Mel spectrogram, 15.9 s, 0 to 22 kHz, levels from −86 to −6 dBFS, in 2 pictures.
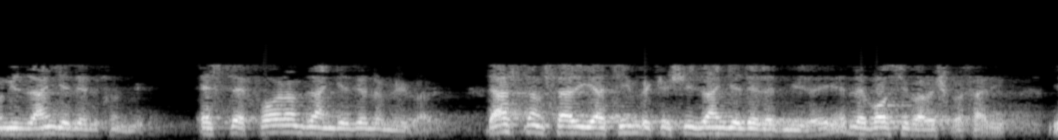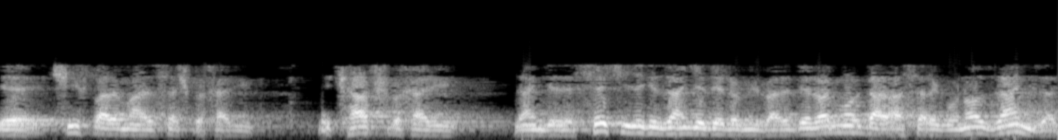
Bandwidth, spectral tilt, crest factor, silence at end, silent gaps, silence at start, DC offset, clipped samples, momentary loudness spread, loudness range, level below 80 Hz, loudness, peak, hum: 4 kHz; -5 dB/octave; 16 dB; 0 s; none; 0 s; under 0.1%; under 0.1%; 12 LU; 5 LU; -62 dBFS; -17 LUFS; -2 dBFS; none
